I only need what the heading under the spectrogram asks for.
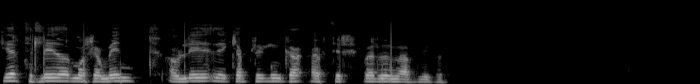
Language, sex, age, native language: Icelandic, male, 40-49, Icelandic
